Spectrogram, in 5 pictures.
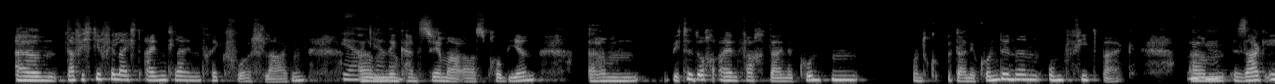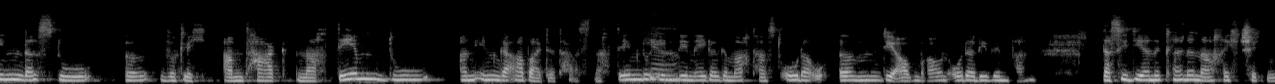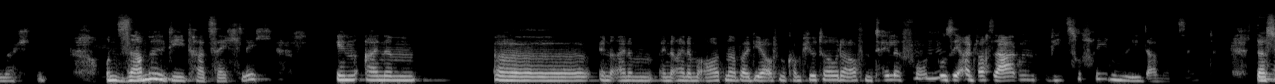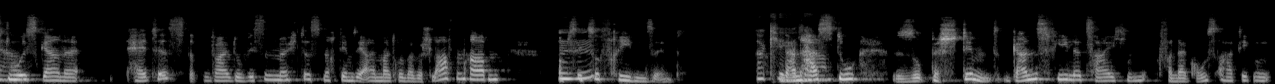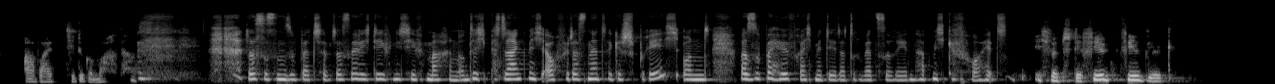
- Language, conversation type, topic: German, advice, Wie blockiert der Vergleich mit anderen deine kreative Arbeit?
- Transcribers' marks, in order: chuckle; laughing while speaking: "gefreut"; other background noise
